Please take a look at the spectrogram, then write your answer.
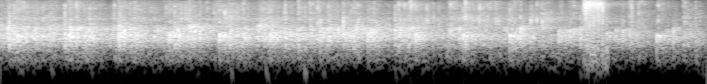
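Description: Applause from a church congregation at a Korean sermon seminar, steady dense clapping at moderate distance, continuous throughout with no break.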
